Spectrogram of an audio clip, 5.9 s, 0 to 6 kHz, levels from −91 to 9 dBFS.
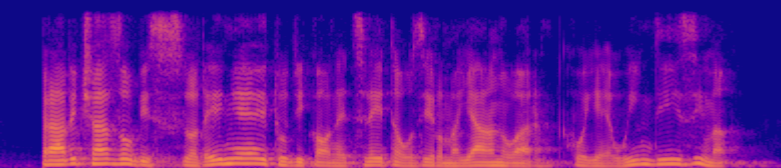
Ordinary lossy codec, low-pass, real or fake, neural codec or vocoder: none; 5.4 kHz; fake; codec, 16 kHz, 4 kbps, FunCodec, trained on LibriTTS, 50 frames a second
